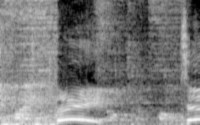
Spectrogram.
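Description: Upbeat background music that cuts off about half a second in, then a man's drawn-out, sing-song countdown shouts about a second apart, the second heard as "two".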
